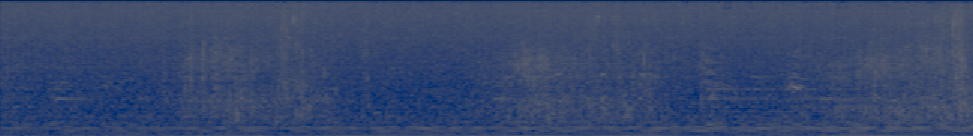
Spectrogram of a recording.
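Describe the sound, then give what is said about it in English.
Seagulls call overhead in a few scattered bursts over a steady low droning hum like a boat engine running throughout. No one speaks. “You can hear the soft calls of seagulls overhead.”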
